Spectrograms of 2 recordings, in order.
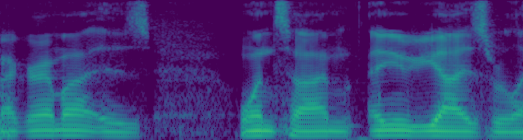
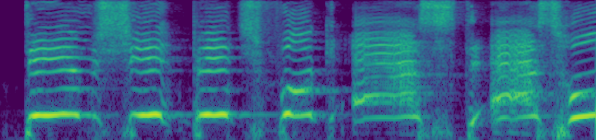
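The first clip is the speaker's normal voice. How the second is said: very high, louder grandma rattling off curses; grandma listing swears; 12 dB louder, slower than usual. Retold or imitated. Grandma reciting every swear to her ten-year-old grandson, shrill. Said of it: "She lists off every single swear".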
